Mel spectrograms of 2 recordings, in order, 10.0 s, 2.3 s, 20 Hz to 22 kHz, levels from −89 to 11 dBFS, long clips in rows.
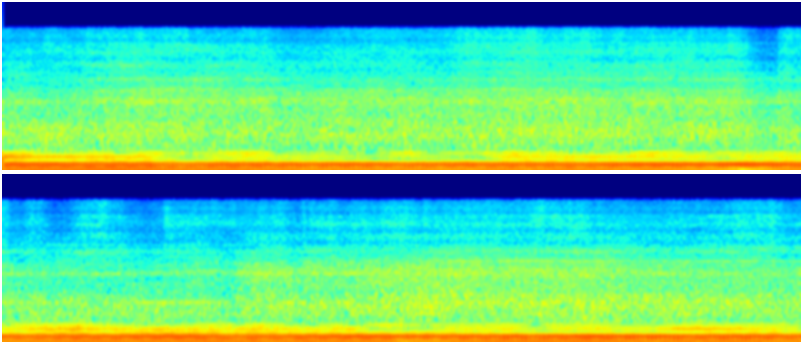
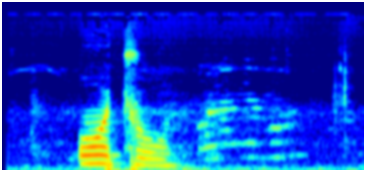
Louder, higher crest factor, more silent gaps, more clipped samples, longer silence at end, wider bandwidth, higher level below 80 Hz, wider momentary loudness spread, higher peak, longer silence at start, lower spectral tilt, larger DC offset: first, -11 LUFS vs -19 LUFS; second, 10 dB vs 18 dB; neither; neither; second, 0 s vs 0.55 s; second, 12 kHz vs 16.5 kHz; first, -30 dBFS vs -38 dBFS; second, 1 LU vs 22 LU; first, 0 dBFS vs -4 dBFS; second, 0 s vs 0.45 s; about the same, -7 dB/octave vs -6 dB/octave; first, 0.3% vs under 0.1%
